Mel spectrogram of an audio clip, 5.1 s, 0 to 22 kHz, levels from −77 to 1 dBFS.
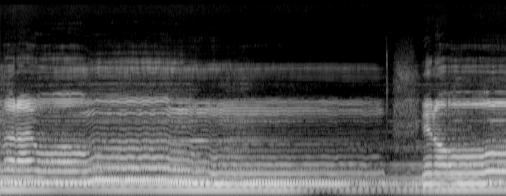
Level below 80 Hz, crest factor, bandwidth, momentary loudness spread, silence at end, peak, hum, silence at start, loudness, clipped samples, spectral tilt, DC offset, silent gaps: -40 dBFS; 16 dB; 10 kHz; 11 LU; 0 s; -2 dBFS; none; 0 s; -17 LUFS; under 0.1%; -5.5 dB/octave; under 0.1%; none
